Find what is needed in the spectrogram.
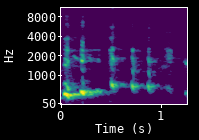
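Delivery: unvoiced airy laugh at yourself; breathy laugh. Real, not acted. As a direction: laugh off the blunder. Laughs at own mistake.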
